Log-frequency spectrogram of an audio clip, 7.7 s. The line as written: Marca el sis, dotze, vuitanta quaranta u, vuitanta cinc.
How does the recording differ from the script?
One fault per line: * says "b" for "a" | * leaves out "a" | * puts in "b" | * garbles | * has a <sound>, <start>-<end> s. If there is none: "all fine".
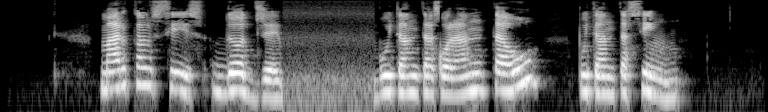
all fine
